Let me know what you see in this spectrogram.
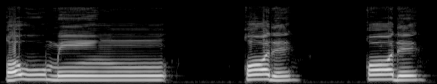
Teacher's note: কফ দিয়ে দাল ধরবে, দাল কলকলার হরফ ধাক্কা দিতে হবে।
